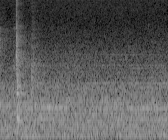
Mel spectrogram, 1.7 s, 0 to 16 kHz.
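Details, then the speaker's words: 1990 Jeep Cherokee XJ with a fuel-related no-start, on a fresh battery reading 12.6 V, key cycled to on with the listener near the fuel pump: single relay click, then a faint steady whir as the pump primes normally. "now I hear it definitely hear it probably just got to fill up the uh everything the fuel filters and everything a couple times"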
